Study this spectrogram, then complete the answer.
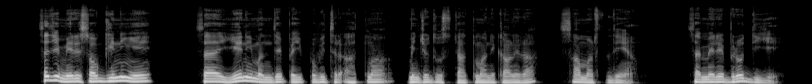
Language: Bilaspuri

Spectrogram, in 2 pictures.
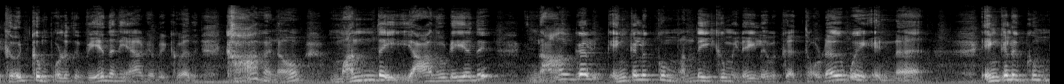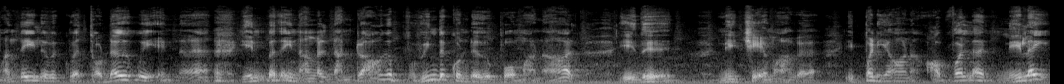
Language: Tamil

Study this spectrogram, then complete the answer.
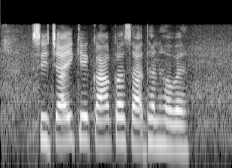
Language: Chhattisgarhi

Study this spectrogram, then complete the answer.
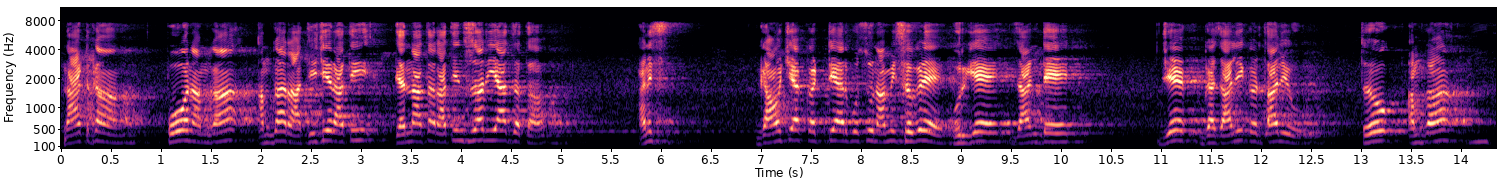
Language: Konkani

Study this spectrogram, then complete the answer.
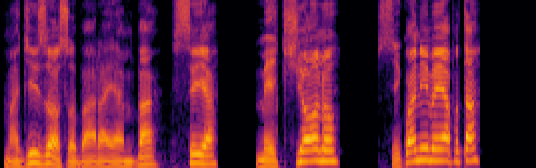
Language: Igbo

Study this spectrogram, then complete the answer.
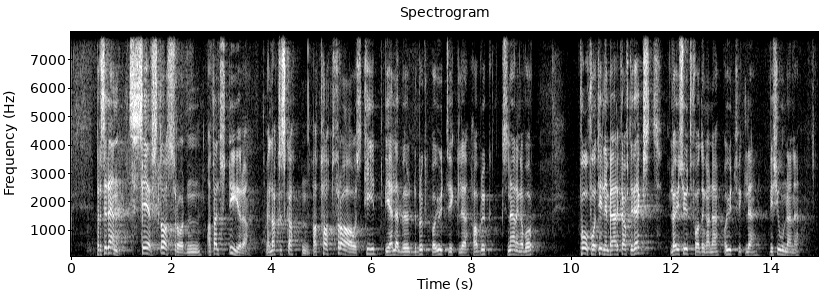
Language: Norwegian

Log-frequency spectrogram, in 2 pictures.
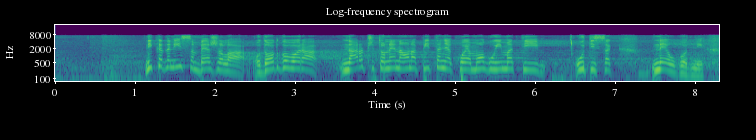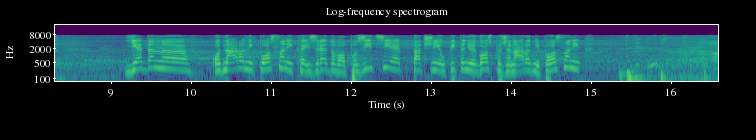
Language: Serbian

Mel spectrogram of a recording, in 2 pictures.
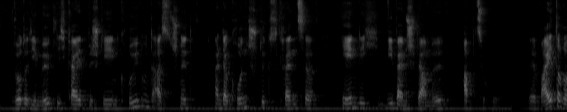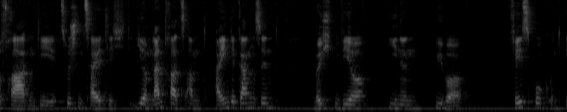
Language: German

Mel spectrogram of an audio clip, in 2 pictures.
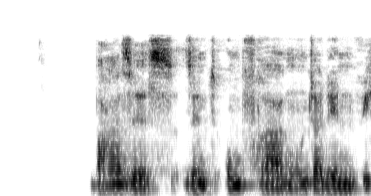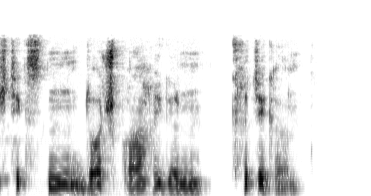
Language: German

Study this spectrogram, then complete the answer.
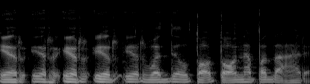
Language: Lithuanian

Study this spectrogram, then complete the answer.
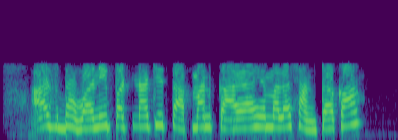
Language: Marathi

